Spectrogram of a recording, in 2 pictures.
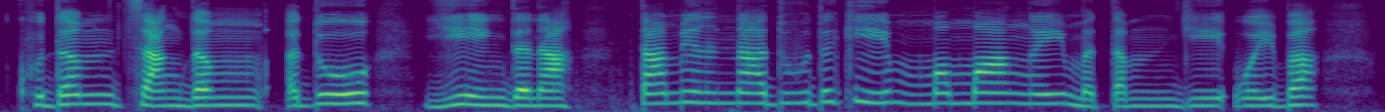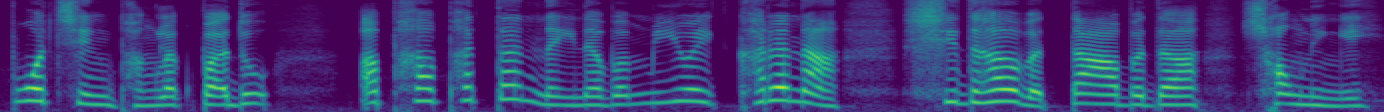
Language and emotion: Manipuri, angry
